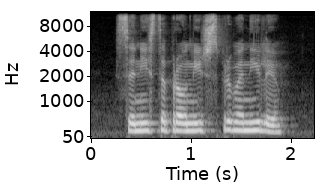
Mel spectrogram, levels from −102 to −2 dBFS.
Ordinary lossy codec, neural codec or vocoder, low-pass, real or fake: none; none; 10.8 kHz; real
